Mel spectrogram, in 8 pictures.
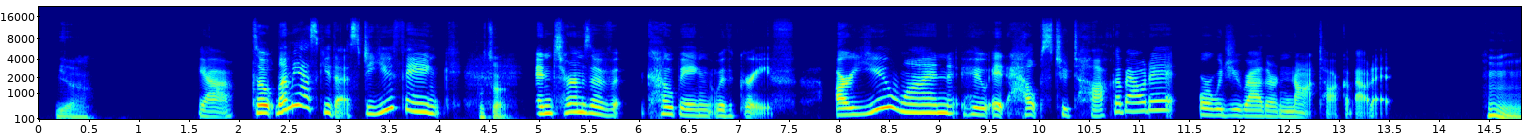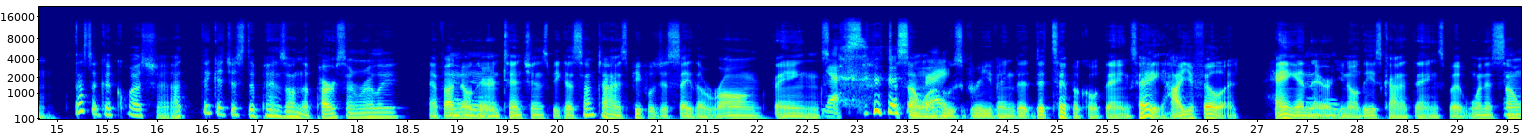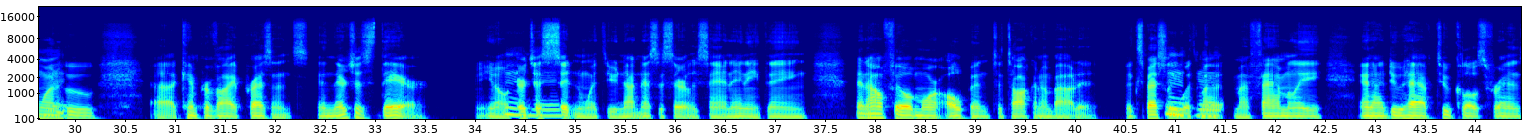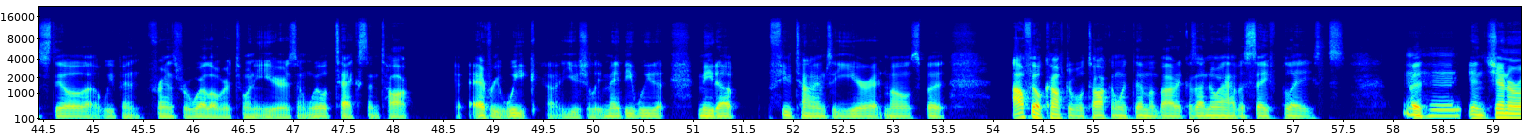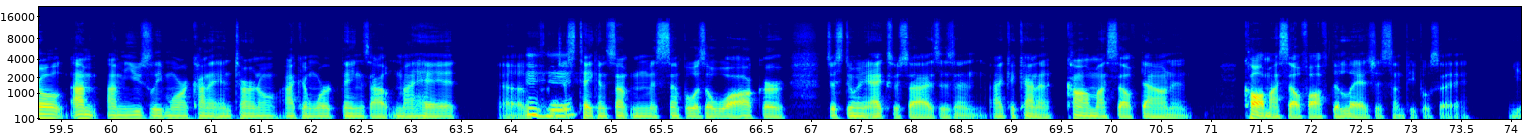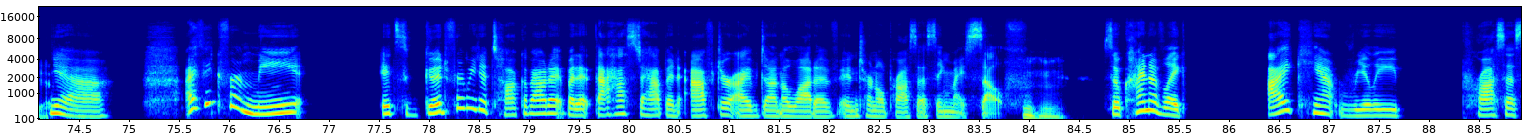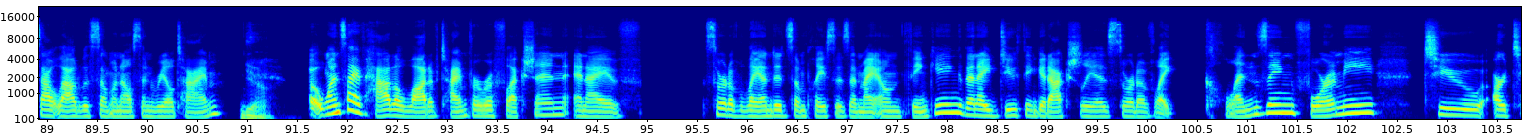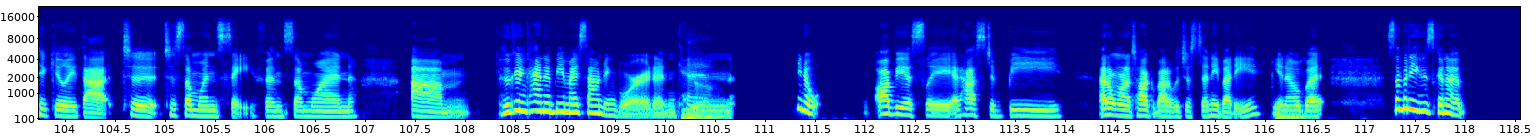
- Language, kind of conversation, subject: English, unstructured, What helps people cope with losing someone?
- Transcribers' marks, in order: giggle; "especially" said as "expecially"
